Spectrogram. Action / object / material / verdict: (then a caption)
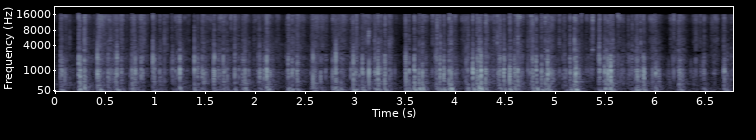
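scrape / padded nylon down jacket / nylon / none. Long red nails scratch fast at the padded chest panel of a white quilted nylon down jacket, shown close up. The result is a dense, rapid run of crisp, papery scratching bursts with a rustling tone around 1 kHz and a bright hiss on top. Each burst stops short with almost no ring.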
